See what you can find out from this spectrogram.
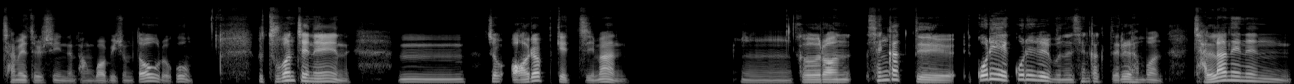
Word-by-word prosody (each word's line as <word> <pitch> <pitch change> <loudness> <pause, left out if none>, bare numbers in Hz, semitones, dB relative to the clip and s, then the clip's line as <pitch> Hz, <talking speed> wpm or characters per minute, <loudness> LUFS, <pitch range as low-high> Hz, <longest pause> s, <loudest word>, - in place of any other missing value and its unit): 잠에 105 0 -3
들 90 - -9
수 100 - -4
있는 85 -3 -12
방법이 90 +2 -8
좀 90 - -10
떠오르고 150 - -4 0.7
그 - - -8
2 130 - +1
번째는 140 - +6 0.5
음 115 0 -9 0.2
좀 140 -1 -2
어렵겠지만 120 - +1 1.2
음. 95 -2 -13
그런 110 +1 +2
생각들 125 - +1 0.2
꼬리에 220 0 +5
꼬리를 215 -6 +1
무는 110 -1 -7
생각들을 120 -3 -5
한번 110 -4 -7 0.3
잘라내는 165 - +2
115 Hz, 225 characters per minute, -24 LUFS, 100-155 Hz, 1.2 s, 번째는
